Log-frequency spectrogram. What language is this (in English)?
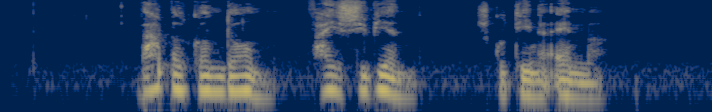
Romansh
